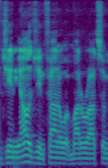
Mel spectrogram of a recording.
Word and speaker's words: Matarazzo: Heather Matarazzo. How do you say it? Heather Matarazzo.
